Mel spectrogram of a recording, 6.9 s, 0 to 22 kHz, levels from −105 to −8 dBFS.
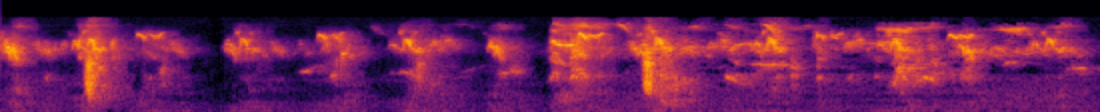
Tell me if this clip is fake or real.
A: real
